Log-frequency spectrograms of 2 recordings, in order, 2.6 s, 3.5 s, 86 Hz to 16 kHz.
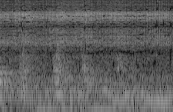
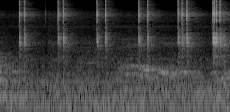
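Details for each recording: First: Novatec D042SB rear hub, new on a customer's bike, freehub sticking: dry rhythmic internal scraping while pedalling, stopping at some positions; traced to a manufacturing defect. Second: Novatec D042SB rear hub spun back by hand after the freehub machining defect was fixed, no longer locking: short bursts of crisp, even ticking with no catching or grinding. The pawls sound healthy.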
